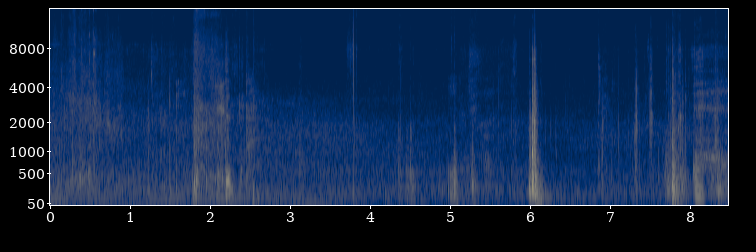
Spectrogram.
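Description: A person climbing into a car, with rustling and small clunks, and the car door shutting with a sharp thump about six seconds in. A steady low hum stops abruptly a little before halfway.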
